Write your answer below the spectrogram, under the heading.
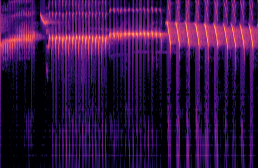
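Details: Singing canary: a sustained rolling trill, then a fast pulsed rattle and a higher trill, ending in loud repeated downslurred chirps roughly five per second; no other sounds.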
